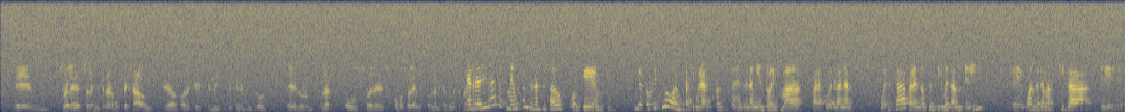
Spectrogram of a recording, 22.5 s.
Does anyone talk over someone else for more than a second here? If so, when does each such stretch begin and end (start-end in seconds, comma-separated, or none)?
none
